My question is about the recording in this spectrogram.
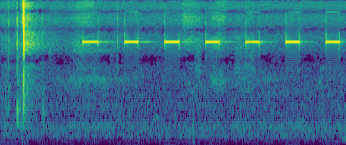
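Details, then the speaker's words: Sony tape camcorder with a new tape loaded in record mode: a steady string of short, high-pitched beeps about three a second while an eject symbol shows, then it ejects; it won't record or play. "you can see that little uh looks like a eject sign and it just beeps and it ejects"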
